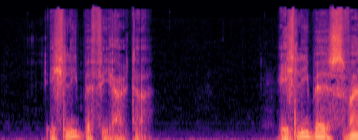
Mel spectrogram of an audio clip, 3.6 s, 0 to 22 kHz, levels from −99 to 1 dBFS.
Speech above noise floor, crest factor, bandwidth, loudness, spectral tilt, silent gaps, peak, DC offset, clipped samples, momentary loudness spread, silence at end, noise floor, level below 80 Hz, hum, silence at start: 40 dB; 20 dB; 17 kHz; -25 LUFS; -3.5 dB/octave; none; -8 dBFS; under 0.1%; under 0.1%; 16 LU; 0 s; -64 dBFS; -38 dBFS; none; 0.5 s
